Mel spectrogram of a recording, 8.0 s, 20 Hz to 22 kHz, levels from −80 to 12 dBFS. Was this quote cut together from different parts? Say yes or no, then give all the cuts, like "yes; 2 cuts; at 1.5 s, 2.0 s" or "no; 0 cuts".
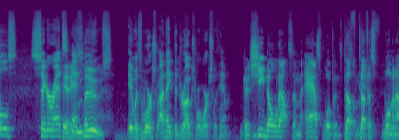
yes; 2 cuts; at 2.2 s, 4.7 s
